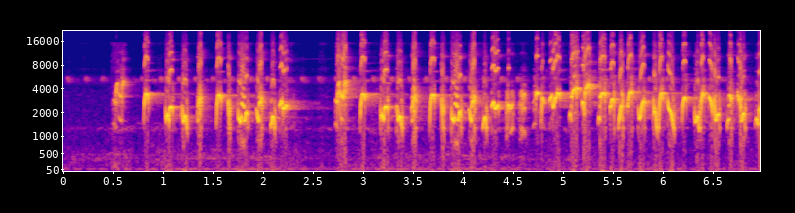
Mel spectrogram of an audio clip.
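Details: Nok dok taeng bird singing, a song that leaves wild birds baffled: rapid, dense warbled chirps and twittering notes in fast runs, a brief pause after two seconds, then continuous chattering song to the end.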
